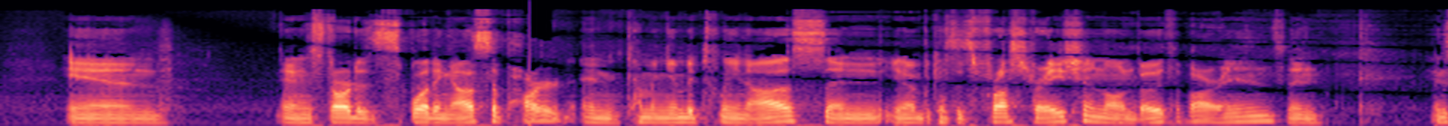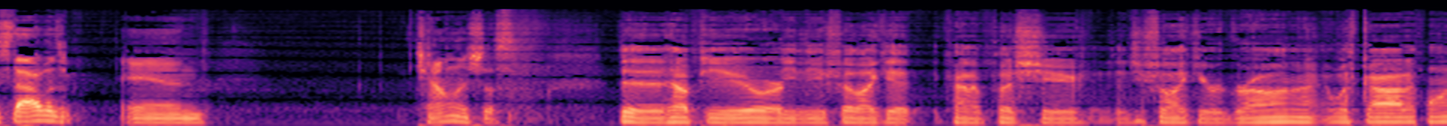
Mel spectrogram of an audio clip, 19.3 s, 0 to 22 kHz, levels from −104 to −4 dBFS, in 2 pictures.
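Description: Speech with two channels drifting apart. The two sides run from clocks that disagree by around 50 ppm, so the inter-channel delay slowly grows to about a millisecond by the end. In mono the resulting comb notches creep through the spectrum as a gradual flanging wash. Damaged data in a compressed stream causes short glitches where the decoder loses frame sync and jumps to the next header. These occur at 3.53 to 3.57 s, between "it started splitting us" and "and coming in between"; at 10.03 to 10.10 s, after "and so that"; at 14.82 to 14.88 s, between "it help you" and "you feel like it"; and at 19.04 to 19.10 s. A block of digital silence at 17.27 s cuts the signal out for 2.67 ms, which fits a 128-sample buffer not being filled in time. At that length it is heard as a tick or dip rather than as silence.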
